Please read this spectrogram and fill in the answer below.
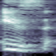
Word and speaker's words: is: वाक्य बनाने में मदद आएगी वो शब्द है इज आई एस इसको इज पढ़ते हैं देखिए ज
